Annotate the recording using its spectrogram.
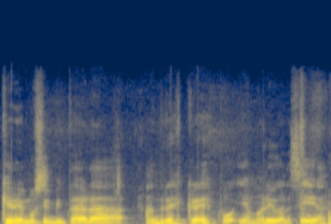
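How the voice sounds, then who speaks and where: A man's dark, mellow tone at a very slow pace. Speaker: podcast host. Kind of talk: casual chat.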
